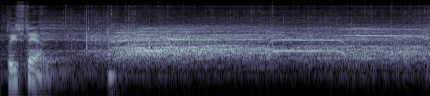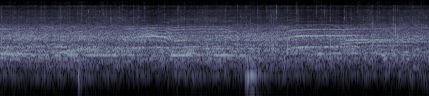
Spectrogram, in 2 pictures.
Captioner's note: cheers and Applause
